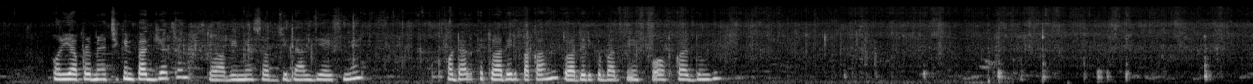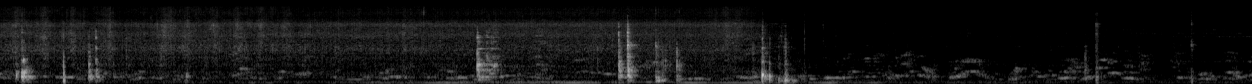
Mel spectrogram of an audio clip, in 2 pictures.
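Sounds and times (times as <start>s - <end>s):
food sizzling in a wok: 0.0s - 25.0s
wooden spatula scraping a pan: 3.8s - 15.7s.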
